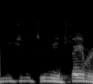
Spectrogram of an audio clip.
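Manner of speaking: soft whispering. Speaker retelling a call asking the CFO for a favor, retelling a whisper. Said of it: "actually, I'm whispering".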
